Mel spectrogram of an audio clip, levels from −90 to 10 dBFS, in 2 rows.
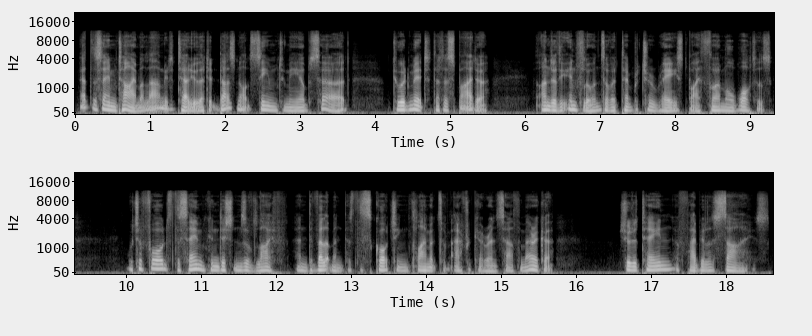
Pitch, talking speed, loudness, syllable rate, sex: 105 Hz, 175 wpm, -22 LUFS, 5.5 syllables/s, male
